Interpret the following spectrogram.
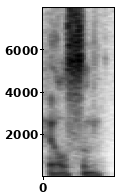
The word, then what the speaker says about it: Relson: Relson is how it's spelled, but I believe it's pronounced Helson or Elson. All right. I don't pronounce the R.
